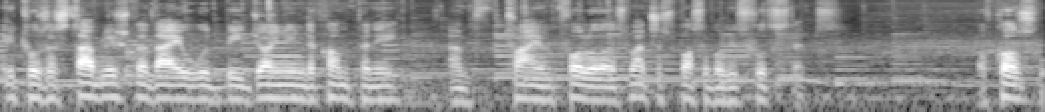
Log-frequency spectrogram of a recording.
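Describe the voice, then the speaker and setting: Speaking at a fairly low pitch, a middle-aged man looks back on his family business during a documentary interview, often halting and repeating his words.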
